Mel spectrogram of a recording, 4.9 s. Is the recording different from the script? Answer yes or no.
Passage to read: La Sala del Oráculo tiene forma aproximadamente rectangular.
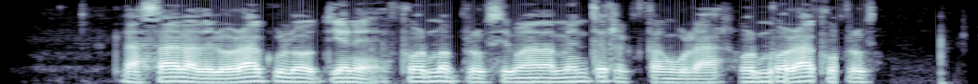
yes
